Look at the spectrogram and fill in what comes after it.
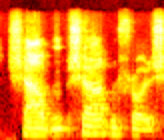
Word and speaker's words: Schadenfreude: Schadenfreude.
